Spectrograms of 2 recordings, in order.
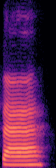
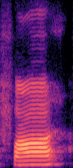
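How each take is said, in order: First: The letter sounds thin and light. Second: The letter sounds thick and heavy. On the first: The speaker calls it right. "sa tipis" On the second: The speaker calls it wrong. "fa itu tebal"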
